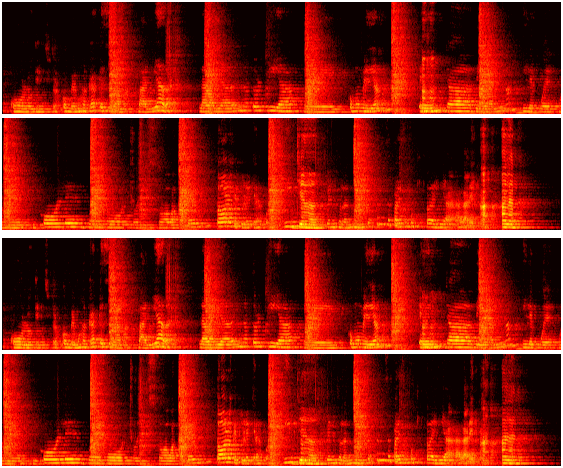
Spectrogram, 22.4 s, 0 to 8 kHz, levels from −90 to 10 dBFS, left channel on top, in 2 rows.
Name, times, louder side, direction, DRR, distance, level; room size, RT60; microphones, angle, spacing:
voice 1, 0.2-3.4 3.9-7.7 8.3-8.6 8.9-15.2 15.5-17.3 17.7-20.8, right 2 dB, 75° right, 7.1 m, -29 dB
sound 1, 2.1-2.4 3.3-3.4 4.0-4.3 5.3-5.4 6.0-6.3 7.8-8.0 9.5-9.8 11.2-11.5 12.9-13.2 13.9-14.1 14.7-15.0 16.5-16.7 17.4-17.7 18.2-18.4 19.1-19.2, equal, 20° right, 7.5 m, -30 dB
voice 2, 8.4-8.7 10.3-10.4 16.9-17.6 20.8-21.4, left 2 dB, 85° left, 4.2 m, -24 dB
29.5 x 15.5 x 9.3 m
head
